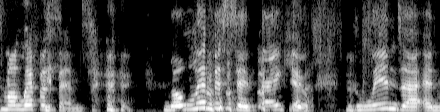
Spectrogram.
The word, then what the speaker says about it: Maleficent: It's Maleficent.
